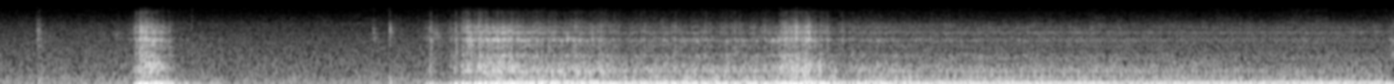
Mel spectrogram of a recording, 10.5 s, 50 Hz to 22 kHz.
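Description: A 1990 Cadillac's V8 cold-starting, heard at the tailpipe. A short knock comes about a second in; about three seconds in the engine catches, surges briefly about six seconds in, then settles to a steady idle.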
